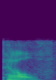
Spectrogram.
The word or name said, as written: pelf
